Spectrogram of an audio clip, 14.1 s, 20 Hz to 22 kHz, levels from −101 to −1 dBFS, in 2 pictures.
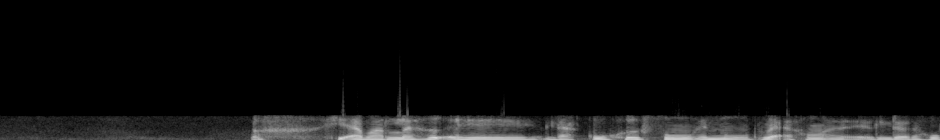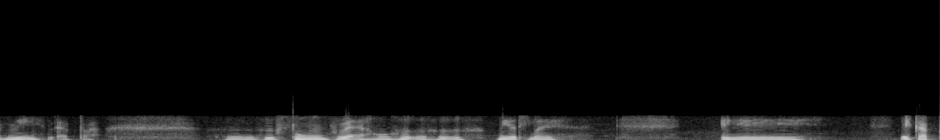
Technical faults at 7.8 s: none

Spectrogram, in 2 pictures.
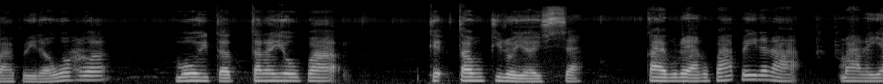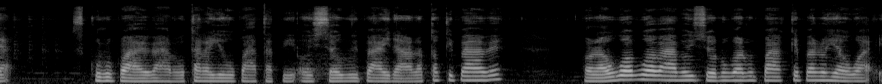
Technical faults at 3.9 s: none

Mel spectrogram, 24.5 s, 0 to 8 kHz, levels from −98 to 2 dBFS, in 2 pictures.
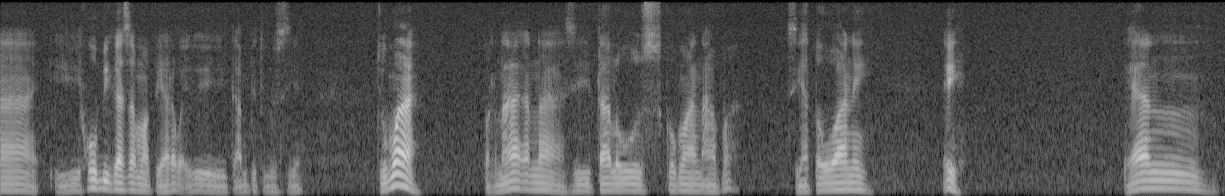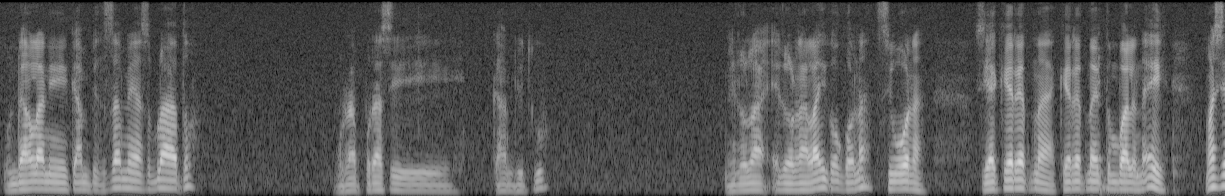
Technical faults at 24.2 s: none

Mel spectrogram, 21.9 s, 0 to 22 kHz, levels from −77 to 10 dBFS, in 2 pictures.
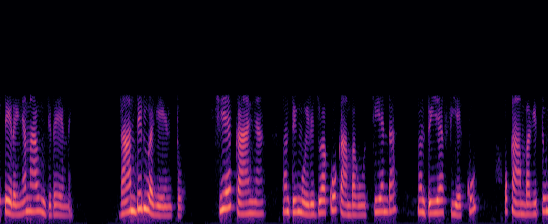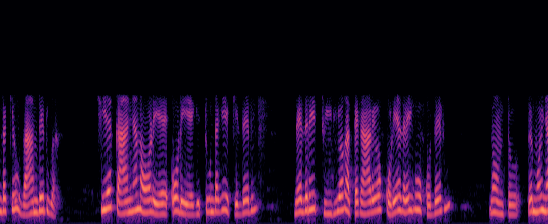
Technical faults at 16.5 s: none

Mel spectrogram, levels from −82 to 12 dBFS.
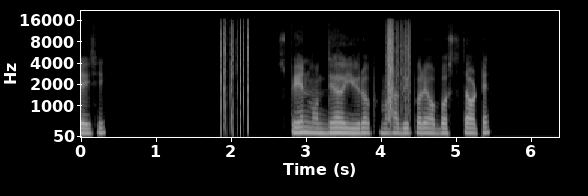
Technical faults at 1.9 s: cable scratch noise

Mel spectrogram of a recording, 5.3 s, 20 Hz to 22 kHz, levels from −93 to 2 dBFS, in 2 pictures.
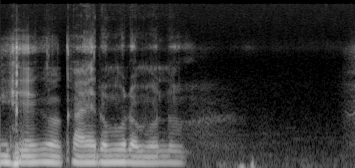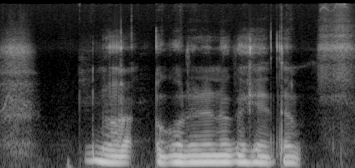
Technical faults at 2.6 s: none

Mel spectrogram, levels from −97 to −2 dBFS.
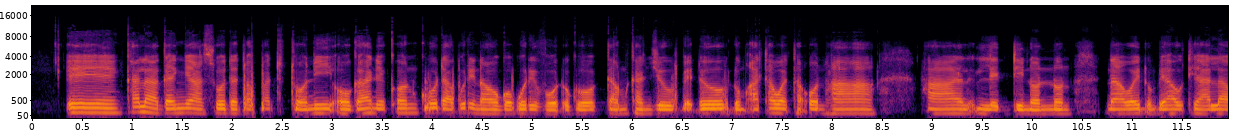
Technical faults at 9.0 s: none

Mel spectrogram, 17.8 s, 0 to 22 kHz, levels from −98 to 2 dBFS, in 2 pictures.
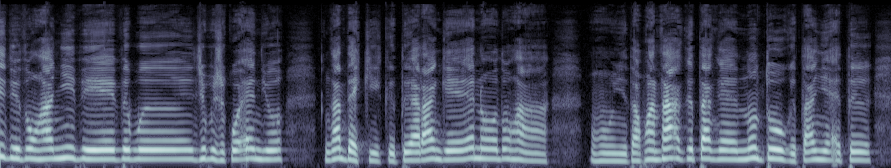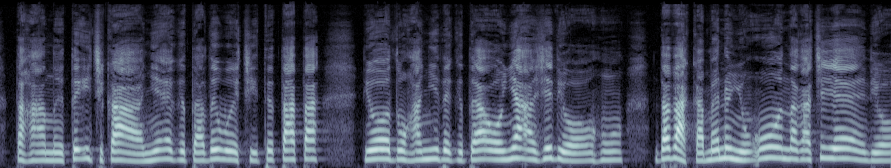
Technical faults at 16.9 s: none

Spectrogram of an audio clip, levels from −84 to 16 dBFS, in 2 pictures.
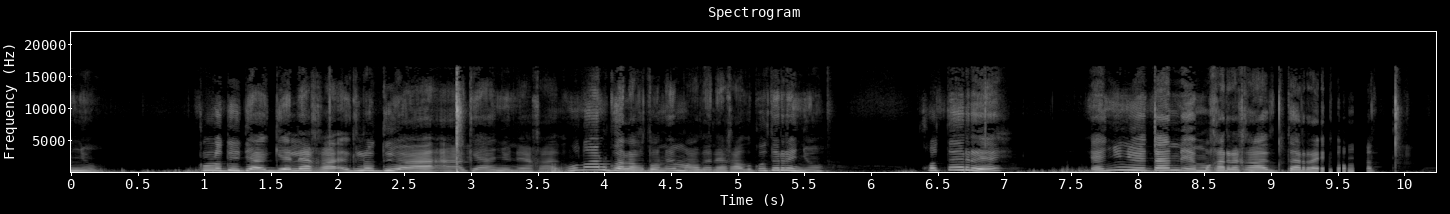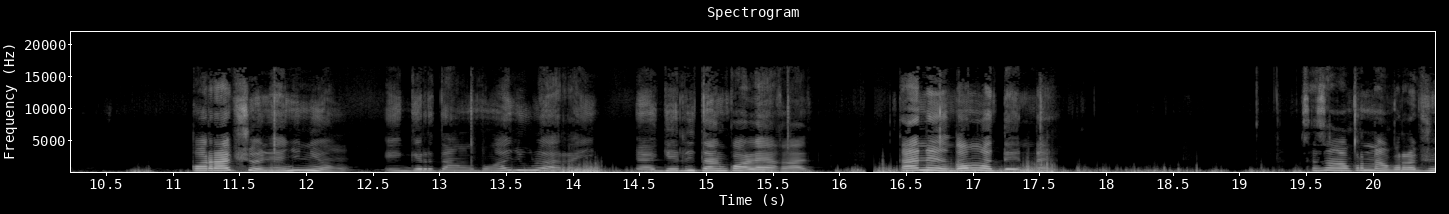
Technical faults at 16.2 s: Bluetooth dropout

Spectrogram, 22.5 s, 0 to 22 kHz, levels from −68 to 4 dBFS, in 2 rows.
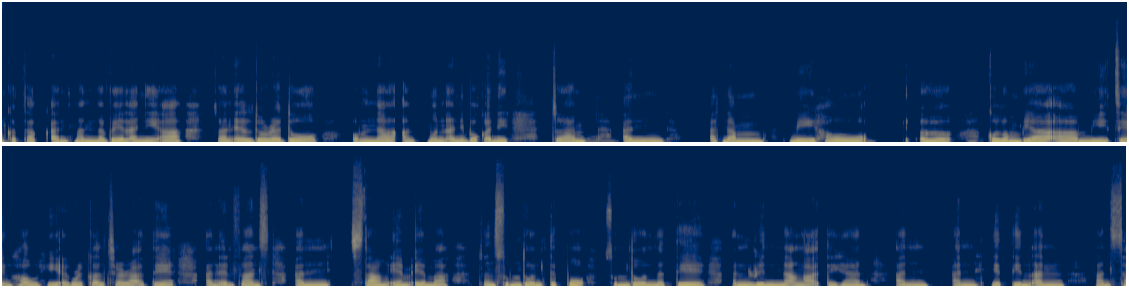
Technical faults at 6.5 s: none

